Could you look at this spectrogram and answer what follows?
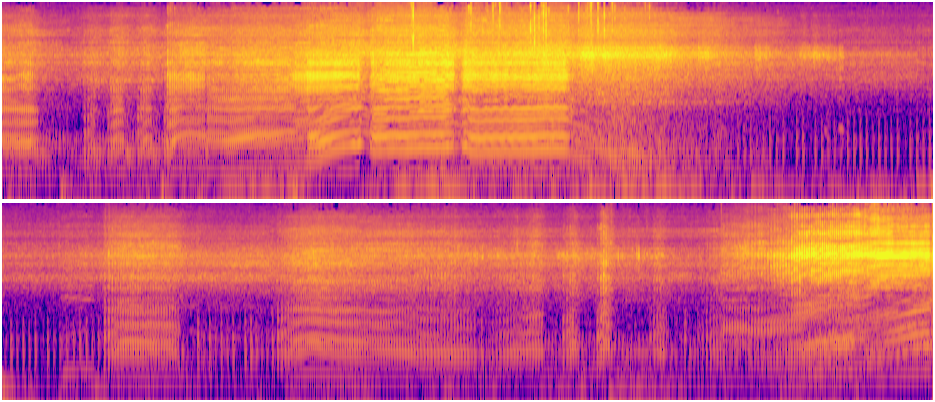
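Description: Dirt bike engine revving hard from the rider's seat. Its pitch climbs to a high held rev a few seconds in, drops away, blips a couple of times, and climbs again near the end, over steady wind rumble.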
